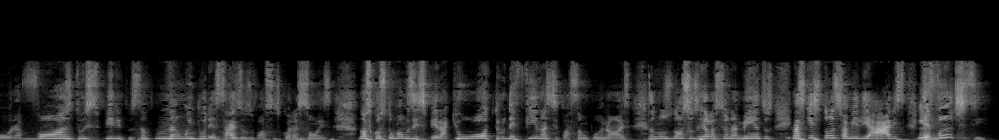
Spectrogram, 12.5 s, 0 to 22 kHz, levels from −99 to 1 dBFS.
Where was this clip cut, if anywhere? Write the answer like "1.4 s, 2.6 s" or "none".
8.1 s, 9.9 s

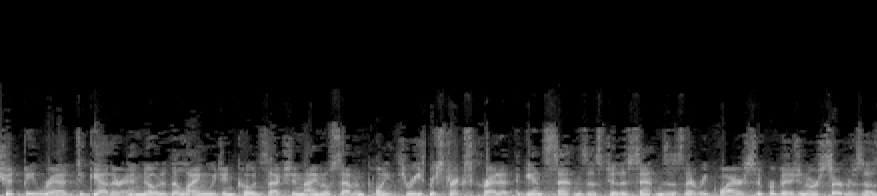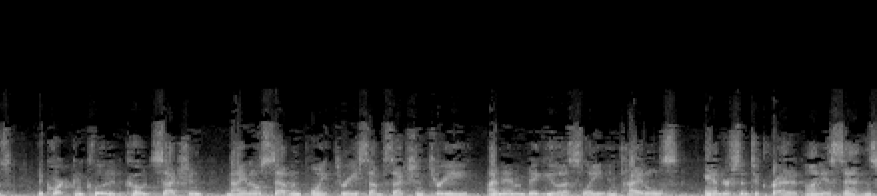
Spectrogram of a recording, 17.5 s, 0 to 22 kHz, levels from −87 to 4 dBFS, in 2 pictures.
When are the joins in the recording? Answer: 4.2 s, 9.1 s

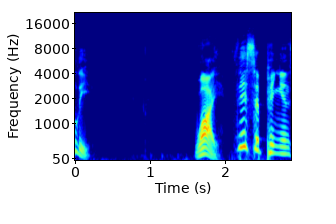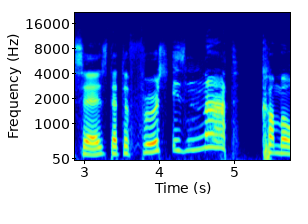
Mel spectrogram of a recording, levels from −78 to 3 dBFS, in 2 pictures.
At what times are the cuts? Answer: 2.1 s, 4.1 s

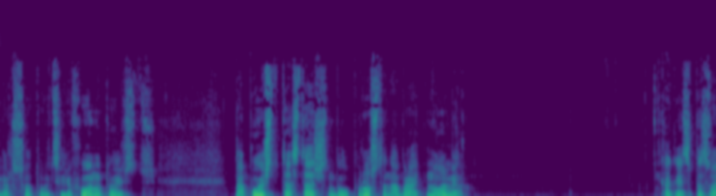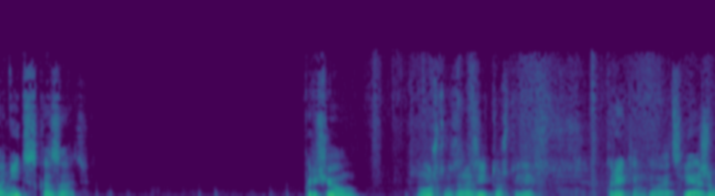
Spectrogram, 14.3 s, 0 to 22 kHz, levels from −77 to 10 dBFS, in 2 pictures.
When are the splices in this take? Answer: none

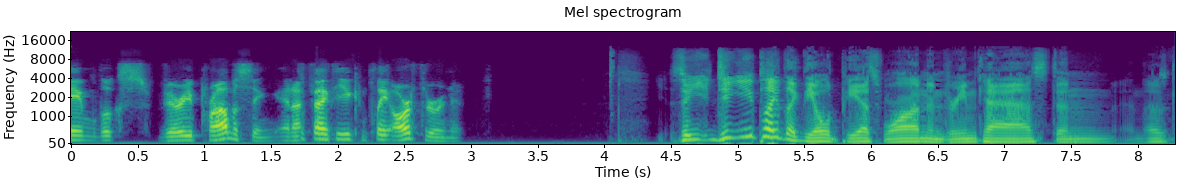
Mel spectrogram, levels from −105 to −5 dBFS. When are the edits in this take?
1.7 s

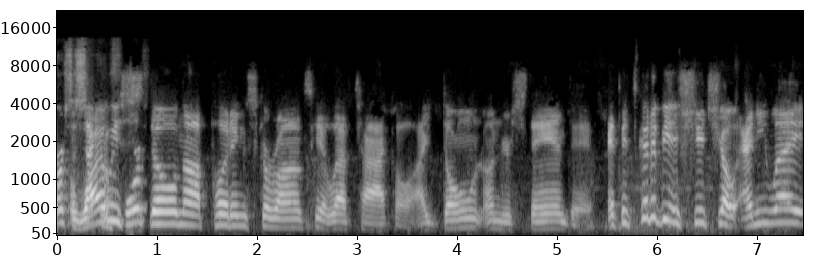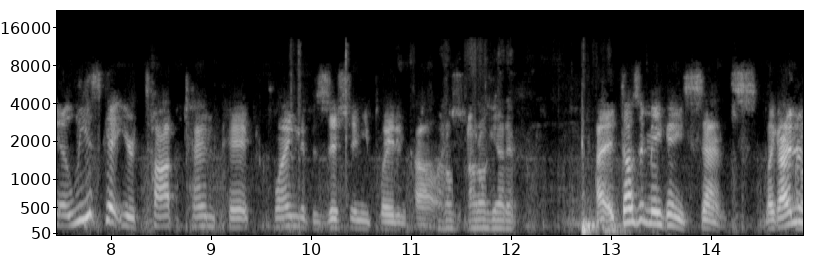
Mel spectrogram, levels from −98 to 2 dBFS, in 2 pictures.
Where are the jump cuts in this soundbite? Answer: 5.4 s

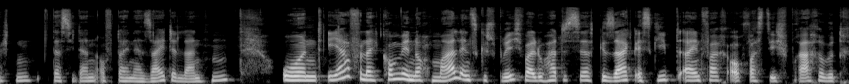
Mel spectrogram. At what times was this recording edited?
5.9 s

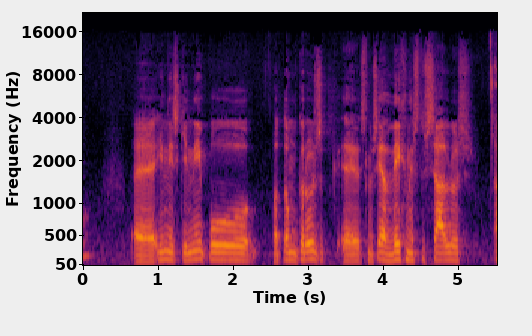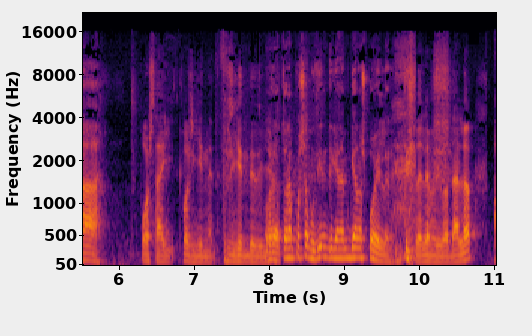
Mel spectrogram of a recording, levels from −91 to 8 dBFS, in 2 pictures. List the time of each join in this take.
7.3 s, 9.9 s

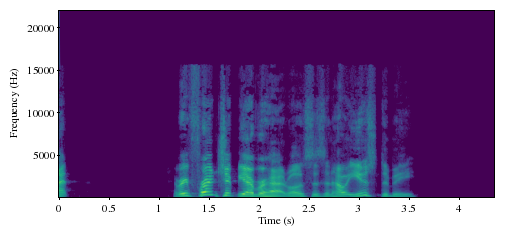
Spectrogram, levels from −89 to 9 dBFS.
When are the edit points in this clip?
1.1 s

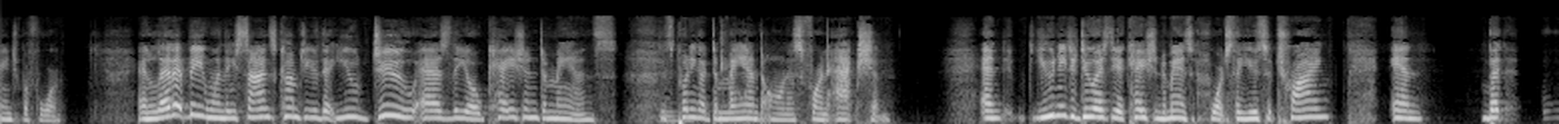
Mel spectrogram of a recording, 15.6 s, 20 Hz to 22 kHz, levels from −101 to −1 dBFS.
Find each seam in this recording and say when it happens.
6.6 s, 9.8 s, 12.1 s

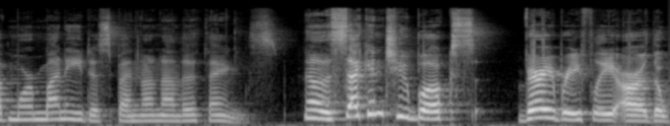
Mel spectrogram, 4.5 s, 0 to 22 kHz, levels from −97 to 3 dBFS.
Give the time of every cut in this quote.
2.0 s

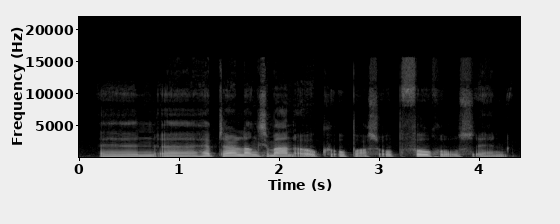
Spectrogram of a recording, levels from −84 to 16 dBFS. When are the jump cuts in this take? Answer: none

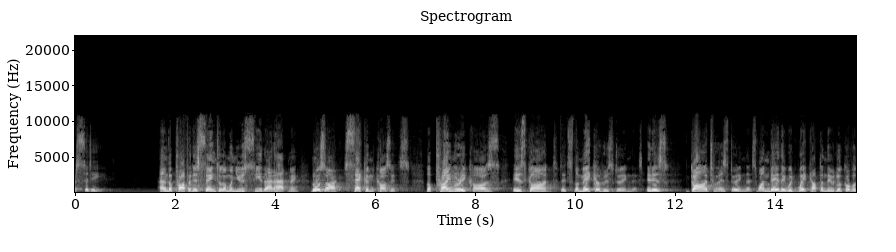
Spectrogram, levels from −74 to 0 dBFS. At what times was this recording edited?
9.7 s, 11.3 s

